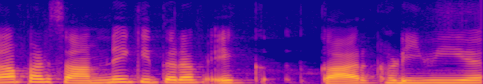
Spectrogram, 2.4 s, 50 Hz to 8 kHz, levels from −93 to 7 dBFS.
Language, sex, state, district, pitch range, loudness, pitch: Hindi, female, Uttar Pradesh, Jyotiba Phule Nagar, 220-260 Hz, -17 LUFS, 225 Hz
